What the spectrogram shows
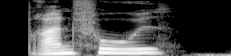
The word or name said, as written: brandfoged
